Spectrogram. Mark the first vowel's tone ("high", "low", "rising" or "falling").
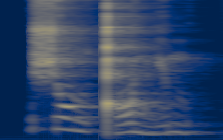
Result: falling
